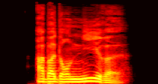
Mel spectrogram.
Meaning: inflection of abandonnieren: 1. first-person singular present 2. singular imperative 3. first/third-person singular subjunctive I
- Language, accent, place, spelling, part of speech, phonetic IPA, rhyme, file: German, Germany, Berlin, abandonniere, verb, [abɑ̃dɔˈniːʁə], -iːʁə, De-abandonniere.ogg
